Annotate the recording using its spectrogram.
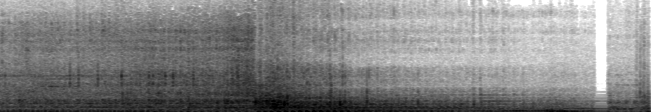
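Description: Motorcycle engine running as the bike rides up and passes close by. It is loudest about halfway through, then fades as it moves away.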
